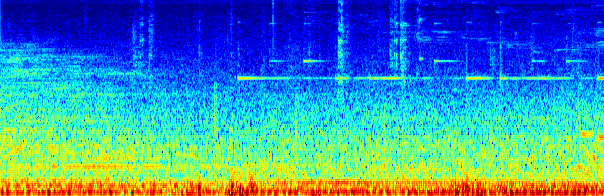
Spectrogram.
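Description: Marching band's front-ensemble percussion playing a quiet passage of sustained bell-like tones over a low stadium rumble.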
